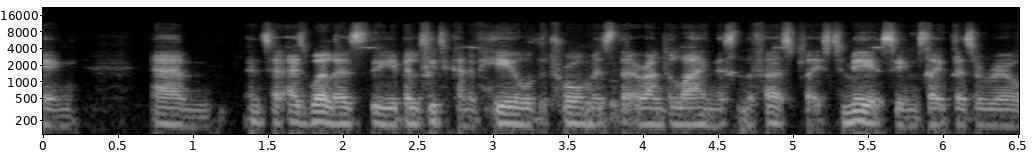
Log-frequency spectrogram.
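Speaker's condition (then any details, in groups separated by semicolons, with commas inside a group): No condition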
